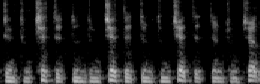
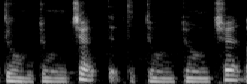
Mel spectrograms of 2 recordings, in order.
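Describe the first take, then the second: First: Quick, soft vocal drum pattern; fast beat. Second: Slow, soft vocal drum pattern; half-time beat. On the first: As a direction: rattle off the dun-dun-chit beat quickly and quietly. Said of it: "it has, like, a fast part". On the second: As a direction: stretch out the dun-dun-chit beat at half speed. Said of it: "the chorus is in halftime". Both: Shown as a demonstration.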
